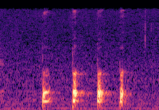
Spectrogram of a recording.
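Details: Stuttering (sound repetition) demonstrated by a speech-language pathologist imitating a child who stammers: a sound repeated many times with struggle before the target word comes out.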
